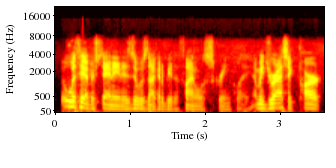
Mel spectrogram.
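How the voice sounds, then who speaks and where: An older man chatting casually as a podcast guest, telling anecdotes and pausing to search for words. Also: lowish voice, creaky, a bit bright. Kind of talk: casual panel talk, anecdotes. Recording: dull lo-fi roomy online audio.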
